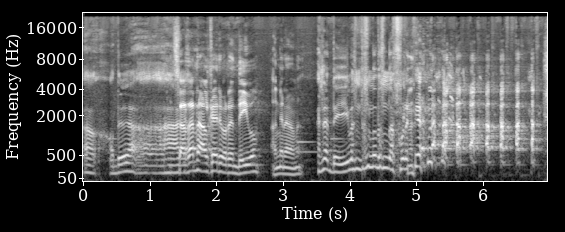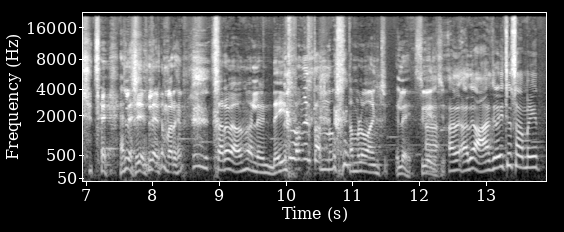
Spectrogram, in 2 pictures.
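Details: Adult talk-show host; normal speech.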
